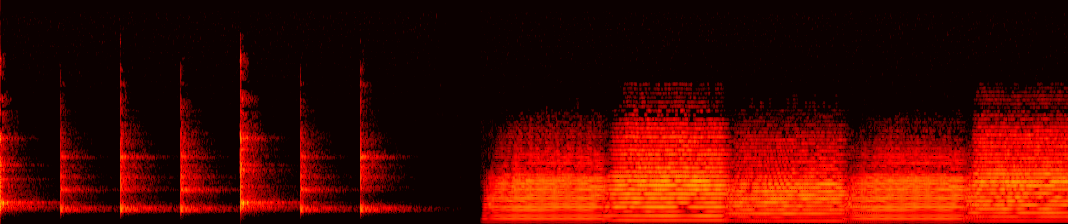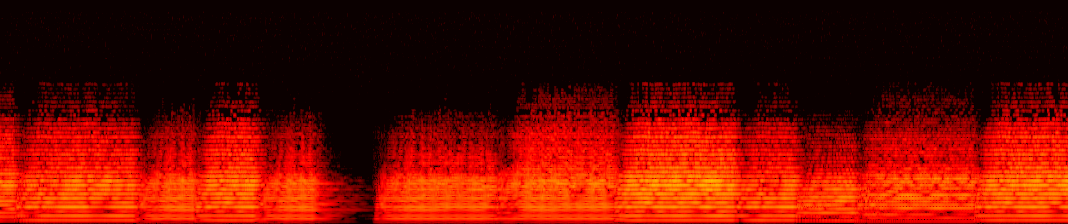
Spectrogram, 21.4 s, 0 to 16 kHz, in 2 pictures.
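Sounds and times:
trumpet playing national anthem: 4.8 - 21.3.

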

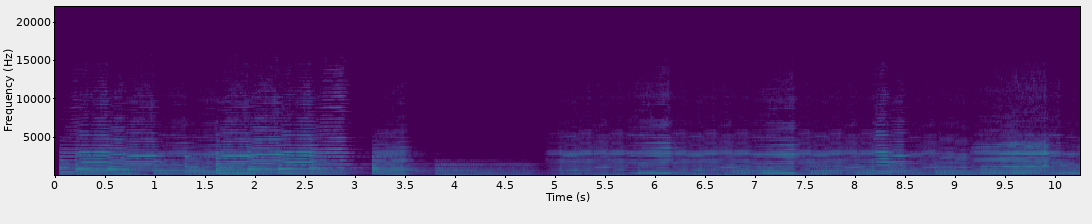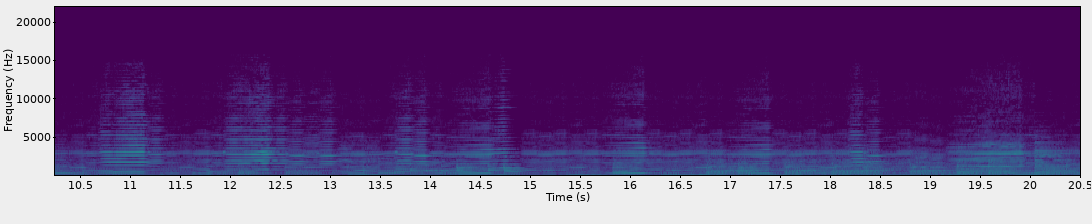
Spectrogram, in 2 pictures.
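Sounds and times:
viola playing: 0.0 - 3.8, 4.9 - 20.4.

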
